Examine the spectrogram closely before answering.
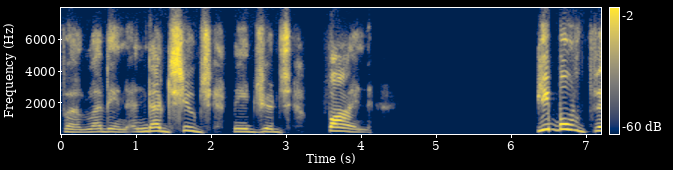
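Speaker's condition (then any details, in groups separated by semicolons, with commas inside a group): Cerebral palsy; not wheelchair user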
